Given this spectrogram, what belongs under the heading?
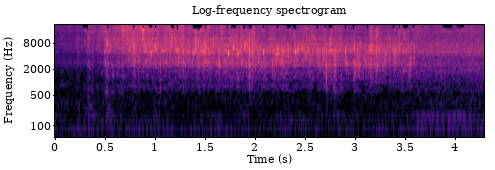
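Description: Sliced ginger, garlic and onion hit hot oil in a pan for chicken mappas, a bright hissing sizzle swelling quickly and holding steady for several seconds, close and fairly loud, with light stirring and no speech.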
